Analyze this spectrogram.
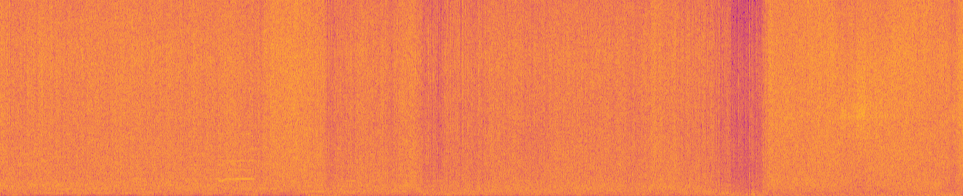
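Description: Freefall airstream rushing over a skydiving camera's microphone: a loud, steady wind noise that gains a deeper rumble about six seconds in and eases briefly about fifteen seconds in.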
